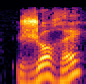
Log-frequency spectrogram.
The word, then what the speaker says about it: j'aurais: J'aurais, remember, final S not pronounced.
